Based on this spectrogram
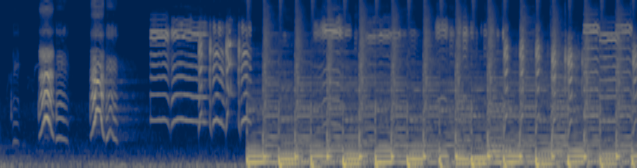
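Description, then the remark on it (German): A rubber duck squeaks twice, then gives a quick run of higher squeaks before lively music kicks in and carries on loudly to the end. “Und morgen kommt im Radio: Quietscheentchen rettet Umwelt.”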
